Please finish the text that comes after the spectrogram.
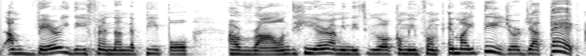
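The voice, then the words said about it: Puerto Rican Spanish-accented English. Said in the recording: “I am from University of Puerto Rico ... I have an accent.”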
